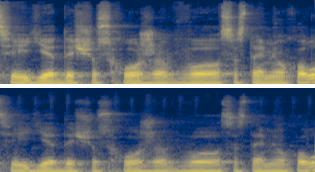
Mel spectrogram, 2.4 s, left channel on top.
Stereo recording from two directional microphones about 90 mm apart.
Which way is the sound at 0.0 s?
40° left (ahead or behind).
